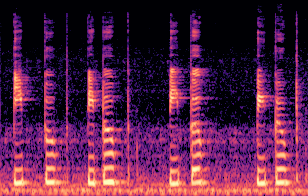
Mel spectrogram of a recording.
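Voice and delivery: even, staccato machine beeps; mechanical noise. Shown as a demonstration. Student demonstrating the class machine exercise, mechanical beeping. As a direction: beep like a simple little machine. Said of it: "a mechanical noise".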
